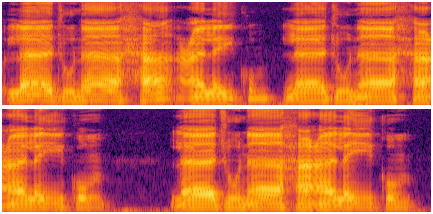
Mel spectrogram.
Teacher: فالحاء والعين إخواني الكرام حرفان حلقيان من وسط الحلق، من منطقة لسان المزمار. كلاهما، كلا الحاء والعين، يحصل برجوع شديد للسان المزمار إلى جدار الحلق، إلا أن رجوع لسان المزمار إلى جدار الحلق في العين أكثر منه في الحاء. فالحاصل إخواني الكرام أن هذين الحرفين بما أنهما من وسط الحلق الحاء والعين، فيحصل الخلط بينهما خاصة في هذا المثال وما شابهه.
